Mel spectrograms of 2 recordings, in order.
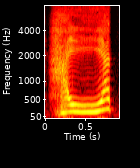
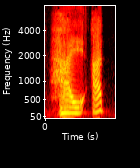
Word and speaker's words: هیئت: و از آن هم جالب این که حرف یا را مشدد ساخته حیت می خوانند، حیت تلفظ می کنند، که قطعا نادرست است، باید حیعت تلفظ شود.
